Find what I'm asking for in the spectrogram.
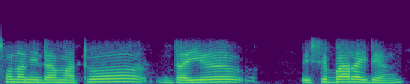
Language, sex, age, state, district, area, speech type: Bodo, female, 30-45, Assam, Udalguri, urban, conversation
